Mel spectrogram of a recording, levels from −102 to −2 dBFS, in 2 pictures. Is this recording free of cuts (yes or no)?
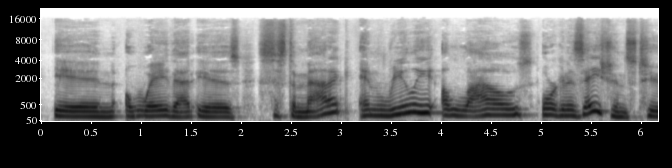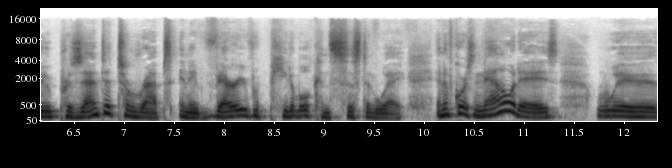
no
